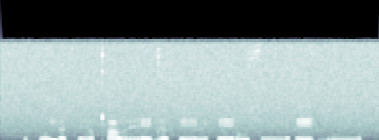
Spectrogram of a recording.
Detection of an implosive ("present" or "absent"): absent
